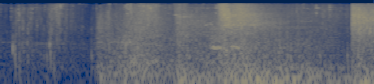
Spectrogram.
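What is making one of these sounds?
A sword clashes loudly in a fight.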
